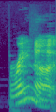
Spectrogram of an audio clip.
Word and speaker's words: Reina: Reina is the correct way. Reina-san has told us that she wanted us to call her Reina.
